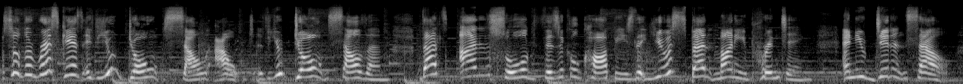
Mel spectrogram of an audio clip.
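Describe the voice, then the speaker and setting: A woman's voice: sits high, unhurried, few pauses, soft background music. A young woman streaming casually, answering chat questions with frequent giggles and a playful mock-boss attitude. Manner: giggly, animated, frequent laughter and restarts; playful mock-CEO boasting. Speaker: vtuber streamer.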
